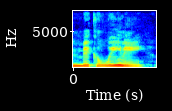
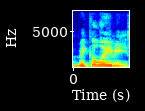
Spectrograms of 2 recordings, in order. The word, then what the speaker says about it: Michelinie: research his work this is also early david michelinie writing this which obviously I've read a lot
